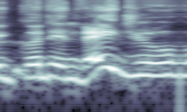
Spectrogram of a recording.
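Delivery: terrible, bad, fake put-on German accent. Acting out a man's words to Jeremy, in a bad German accent. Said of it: "That is the worst German accent".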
